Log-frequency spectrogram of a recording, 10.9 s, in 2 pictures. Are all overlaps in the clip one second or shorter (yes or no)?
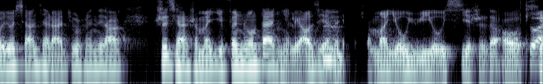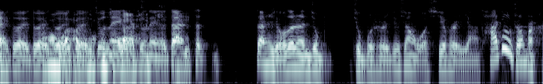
no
